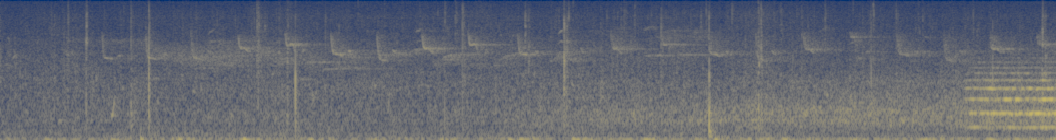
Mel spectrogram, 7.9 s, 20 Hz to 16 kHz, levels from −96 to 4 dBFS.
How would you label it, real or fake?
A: real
